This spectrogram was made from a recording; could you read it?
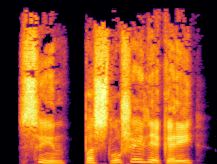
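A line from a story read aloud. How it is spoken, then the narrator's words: Mother's exclamation in Japanese. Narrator (Russian): воскликнула его мама на японском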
